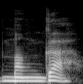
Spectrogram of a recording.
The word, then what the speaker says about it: mangga: Next, the word mangga, which means mango. Here, the ng is a single sound, like in the English word sing. So don't split it. You can read it as mangga, mangga.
